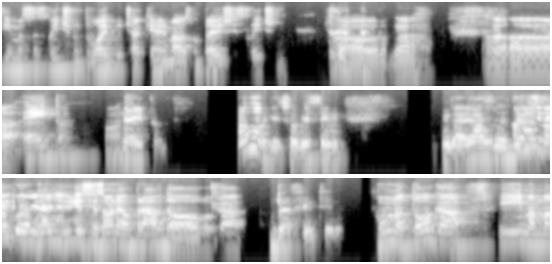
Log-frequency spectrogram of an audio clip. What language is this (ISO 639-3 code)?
hrv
